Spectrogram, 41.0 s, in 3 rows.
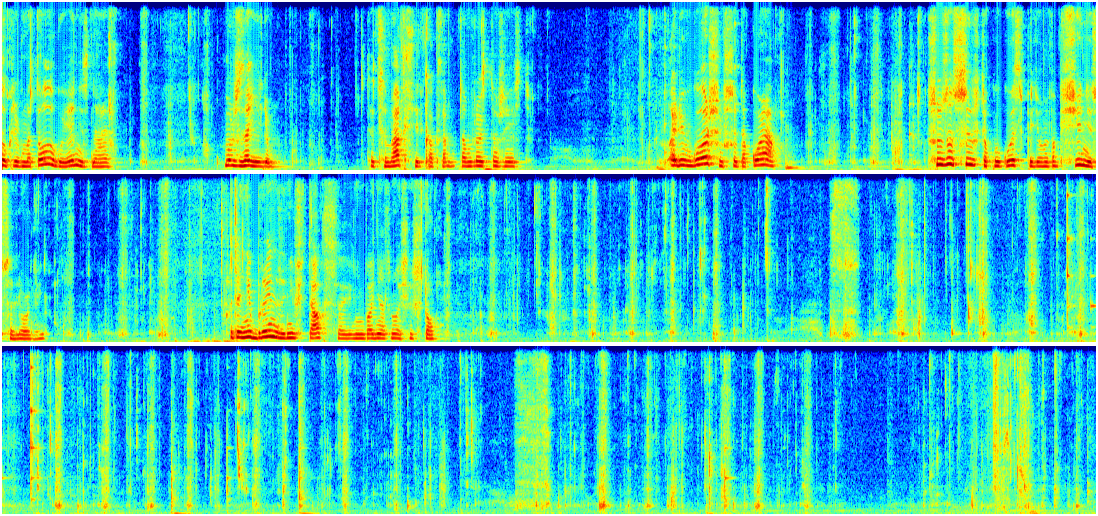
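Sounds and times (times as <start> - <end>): crisp salad chewing crunches: 9.8 - 11.6, 14.1 - 16.6, 19.1 - 23.5, 24.4 - 33.4, 34.2 - 41.0.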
